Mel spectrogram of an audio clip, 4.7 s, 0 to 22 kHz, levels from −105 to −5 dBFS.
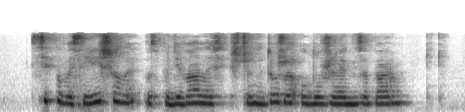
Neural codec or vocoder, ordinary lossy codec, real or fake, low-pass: codec, 16 kHz, 2 kbps, FunCodec, trained on Chinese and English, 25 frames a second; AAC, 32 kbps; fake; 7.2 kHz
